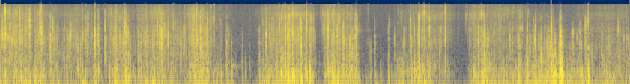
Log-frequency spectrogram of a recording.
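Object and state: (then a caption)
Thin plastic shower cap, crinkled. A pink printed thin plastic shower cap, soft and crinkly, is held near the microphone and crinkled and rubbed with fingers and long nails. Dense, crackly crinkling runs in steady bursts, with brief quieter gaps between handfuls.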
